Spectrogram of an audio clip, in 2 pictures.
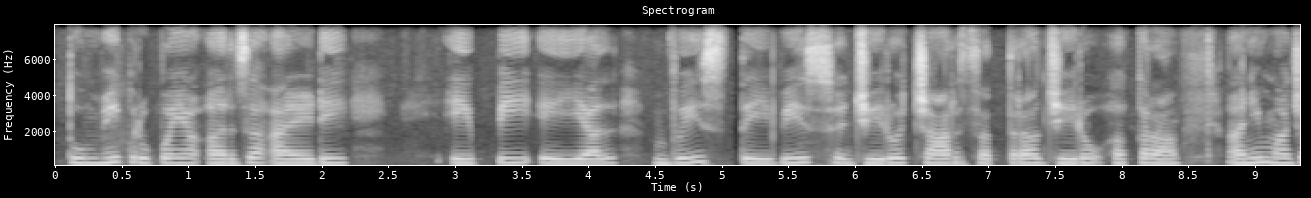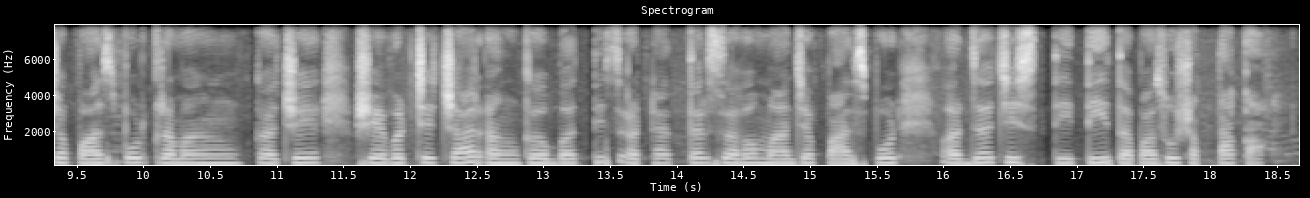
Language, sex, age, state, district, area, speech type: Marathi, female, 18-30, Maharashtra, Wardha, rural, read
